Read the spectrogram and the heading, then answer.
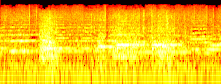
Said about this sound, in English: Then he heard the window being opened.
